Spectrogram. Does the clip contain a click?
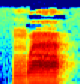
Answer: no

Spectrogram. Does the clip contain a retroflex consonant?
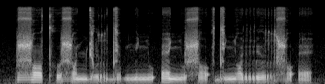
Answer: yes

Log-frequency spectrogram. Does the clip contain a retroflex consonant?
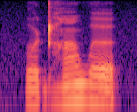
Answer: yes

